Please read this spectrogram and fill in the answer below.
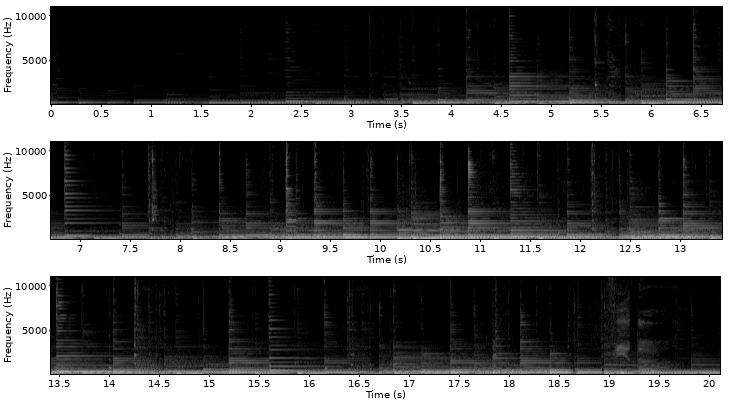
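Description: Solo nylon-string classical guitar played fingerstyle. A plucked introduction starts softly and grows fuller over the first few seconds.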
